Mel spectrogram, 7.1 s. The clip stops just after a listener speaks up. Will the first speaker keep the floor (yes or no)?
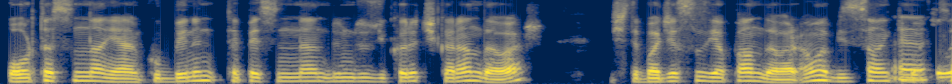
yes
